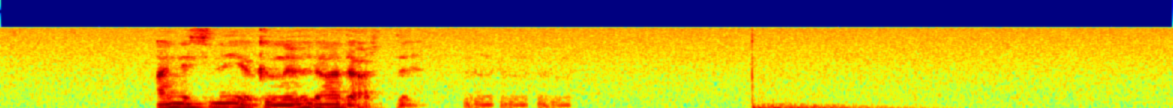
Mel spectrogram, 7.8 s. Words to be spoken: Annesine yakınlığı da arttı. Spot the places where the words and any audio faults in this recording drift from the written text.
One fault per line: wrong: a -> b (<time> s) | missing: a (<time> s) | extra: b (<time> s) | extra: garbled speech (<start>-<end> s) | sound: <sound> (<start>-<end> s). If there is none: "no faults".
extra: daha (2.1 s)
sound: laugh (3.1-3.8 s)
sound: thud (5.0-6.4 s)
